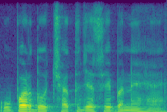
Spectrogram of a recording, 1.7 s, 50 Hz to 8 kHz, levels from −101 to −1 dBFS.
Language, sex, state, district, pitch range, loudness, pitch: Hindi, male, Bihar, Bhagalpur, 105-115 Hz, -20 LUFS, 110 Hz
